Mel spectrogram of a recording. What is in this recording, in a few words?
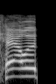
"COWARD", Australian; Worms Armageddon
